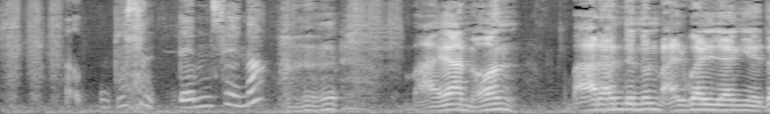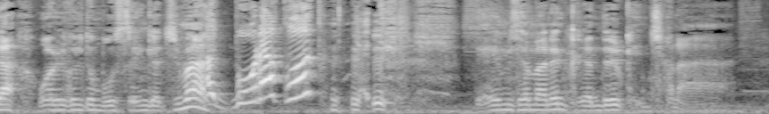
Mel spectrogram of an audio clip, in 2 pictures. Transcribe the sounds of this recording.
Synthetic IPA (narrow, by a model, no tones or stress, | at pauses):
ʌ̰musʰɯnːemsʰena | ma̰janʌn | maɾandenʌnmaɭɡwaʎːaŋiedaʌɭɡɯɭdomos͈ɯiŋɡjʌt̚t͡ɕ͈imanmoɾaɡu | nemsʰemanɯnkɯɾʌndɯɾɯɭkwent͡ɕʰana̰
